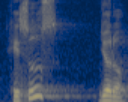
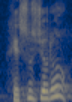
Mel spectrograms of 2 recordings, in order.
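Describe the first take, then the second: First: Each word set apart, Jesús rising then lloró falling; emphatic verse. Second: Said in the usual way. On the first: Shown as a demonstration. Preacher teaching the short verse, slow and separated. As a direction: let the pause hang between Jesús and lloró. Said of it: "¿Ya se lo aprendieron?". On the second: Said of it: "Muy rápido de aprender".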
